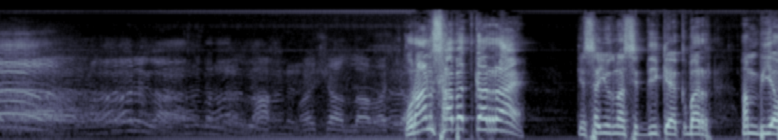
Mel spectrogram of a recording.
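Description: A man preaches loudly and with passion into a microphone, his voice echoing over loudspeakers.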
